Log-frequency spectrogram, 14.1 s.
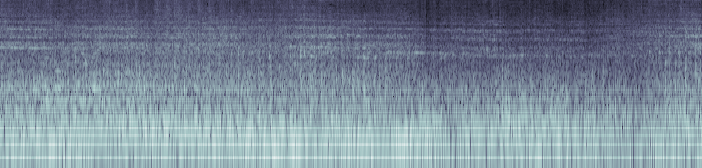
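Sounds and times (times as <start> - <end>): steel wheels rumbling on rails: 0.0 - 14.0
wheels clicking over track: 1.4 - 9.0.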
